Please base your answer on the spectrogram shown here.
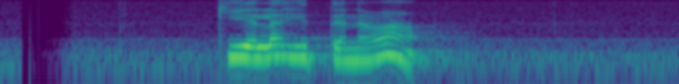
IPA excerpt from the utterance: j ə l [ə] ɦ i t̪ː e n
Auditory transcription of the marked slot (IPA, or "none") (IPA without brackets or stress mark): a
